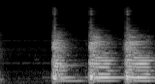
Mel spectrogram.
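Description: Single guitar note on the 7th fret of the A string, struck three times with downstrokes through a distorted tone, each attack ringing with a sustained harmonic tail, close and alone.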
